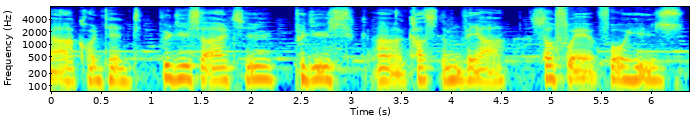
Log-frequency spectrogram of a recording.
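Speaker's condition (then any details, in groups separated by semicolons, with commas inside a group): Cerebral palsy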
